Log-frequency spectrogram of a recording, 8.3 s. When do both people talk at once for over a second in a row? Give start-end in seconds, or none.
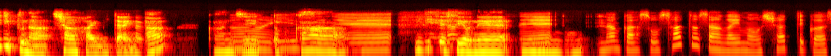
2.3-3.6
